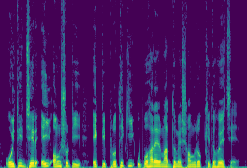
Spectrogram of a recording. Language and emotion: Bengali, neutral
